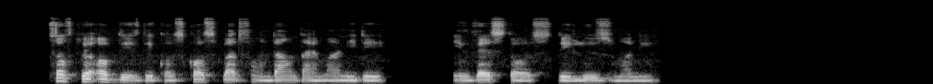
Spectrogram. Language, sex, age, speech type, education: Nigerian Pidgin, male, 15-29, spontaneous, tertiary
